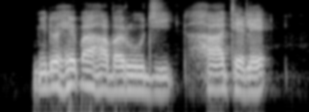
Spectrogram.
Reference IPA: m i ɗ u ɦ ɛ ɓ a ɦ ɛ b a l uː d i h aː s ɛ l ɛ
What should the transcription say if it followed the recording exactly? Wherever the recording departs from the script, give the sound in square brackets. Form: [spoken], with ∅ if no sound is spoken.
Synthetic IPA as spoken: m i ɗ [ɔ] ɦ ɛ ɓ a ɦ [a] b a [ɾ] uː [d͡ʒ] i h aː [t] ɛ l ɛ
